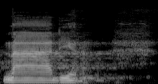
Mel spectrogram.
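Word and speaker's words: nādir: Ada yang mafsadatnya itu sangat kecil atau nadir. Jadi kalau ada tulisan dalam bahasa Indonesia terus a-nya dikasih atas garis atas gitu ya, I dikasih garis atas itu bacanya panjang nadir atau jarang maka tidak boleh ditutup.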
